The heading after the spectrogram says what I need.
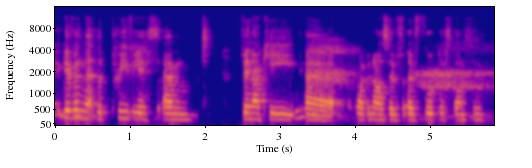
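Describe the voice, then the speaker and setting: A woman's voice: lowish voice, fairly even intonation, unhurried, a little mellow, low-quality recording. A young adult woman winemaker from North East England, explaining her wine in a webinar with many fillers and restarts. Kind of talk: webinar tasting talk.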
